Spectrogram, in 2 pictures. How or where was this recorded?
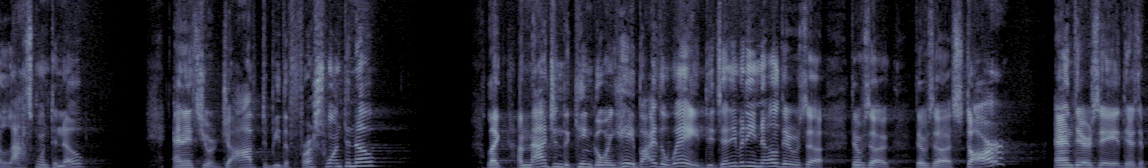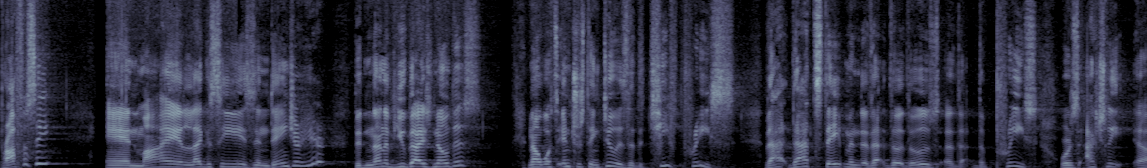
large echoing room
